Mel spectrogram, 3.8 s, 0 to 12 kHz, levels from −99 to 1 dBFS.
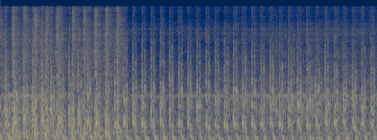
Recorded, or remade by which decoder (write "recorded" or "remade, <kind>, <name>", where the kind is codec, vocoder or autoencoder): remade, autoencoder, DAC-VAE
